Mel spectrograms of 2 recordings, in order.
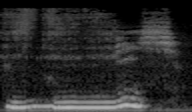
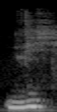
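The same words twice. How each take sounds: First: "vie" with a long buzzing v gliding into i; sounded-out syllable. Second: Said in the usual way. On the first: Shown as a demonstration. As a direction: stretch the v in "vie", then open into i. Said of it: "donc on doit le dire, les sons".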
